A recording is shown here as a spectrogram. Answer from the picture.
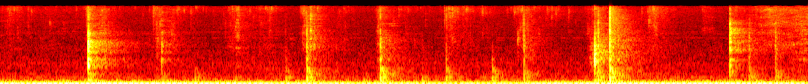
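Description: Wooden spatula scraping and knocking against a frying pan as minced beef is stirred and broken up, in short strokes about three times a second.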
